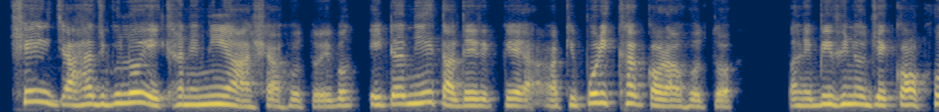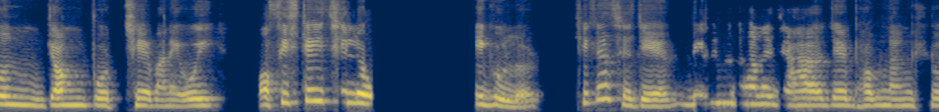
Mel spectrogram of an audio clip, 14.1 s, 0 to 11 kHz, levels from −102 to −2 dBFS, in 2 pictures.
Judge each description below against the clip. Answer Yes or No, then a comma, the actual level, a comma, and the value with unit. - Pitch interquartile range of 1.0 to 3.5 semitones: No, average, 4.1 semitones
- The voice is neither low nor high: No, high, 220 Hz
